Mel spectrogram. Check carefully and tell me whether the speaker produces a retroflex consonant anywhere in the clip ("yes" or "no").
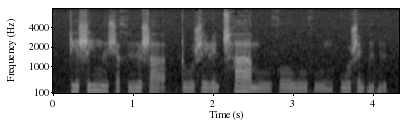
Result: yes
